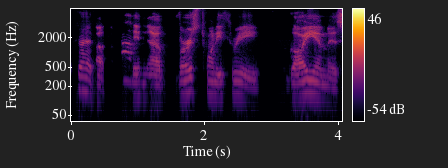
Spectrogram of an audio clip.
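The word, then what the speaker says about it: גוים: So in the Torah, it's spelled Gimel Yud Yud Mem, no vowels. That's how it looks in the Torah. But we're supposed to read it as Goyim, Gimel Vav Yud Mem, with the vowels.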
